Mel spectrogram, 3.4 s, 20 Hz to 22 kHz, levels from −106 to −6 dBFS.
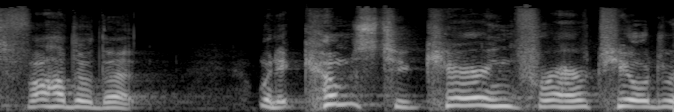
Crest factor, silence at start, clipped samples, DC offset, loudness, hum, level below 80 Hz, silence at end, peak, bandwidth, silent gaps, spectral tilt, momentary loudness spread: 16 dB; 0 s; under 0.1%; under 0.1%; -38 LUFS; none; -86 dBFS; 0 s; -22 dBFS; 17 kHz; none; -4.5 dB/octave; 8 LU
